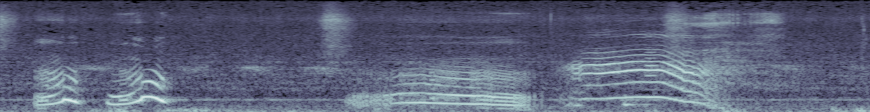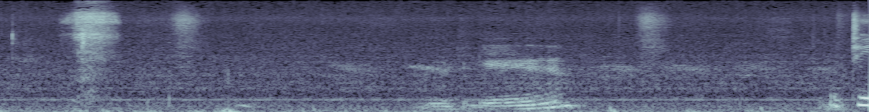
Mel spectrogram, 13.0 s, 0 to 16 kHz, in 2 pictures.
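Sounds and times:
toddler whining: 2.6 - 5.8
short breathy hisses: 7.0 - 8.1.

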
